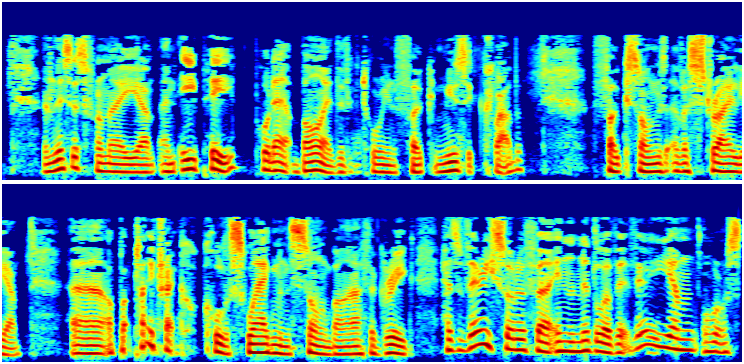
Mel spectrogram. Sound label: folk songs of australia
